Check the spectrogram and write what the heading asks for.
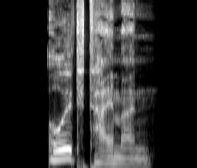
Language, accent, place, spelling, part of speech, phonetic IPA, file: German, Germany, Berlin, Oldtimern, noun, [ˈoːltˌtaɪ̯mɐn], De-Oldtimern.ogg
- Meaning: dative plural of Oldtimer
